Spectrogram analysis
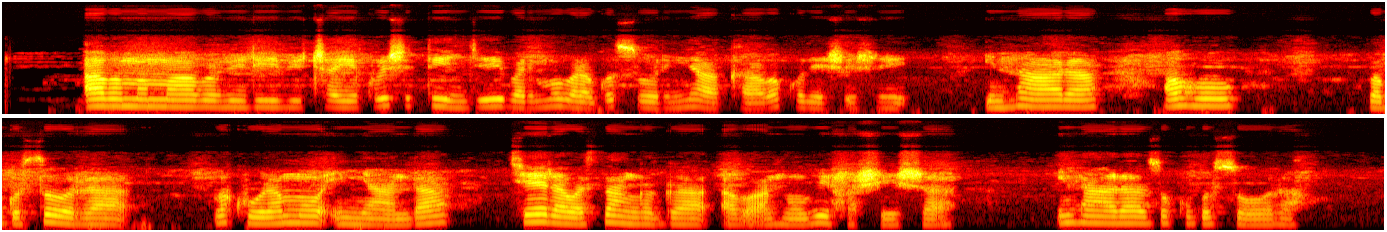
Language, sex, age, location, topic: Kinyarwanda, female, 25-35, Huye, agriculture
